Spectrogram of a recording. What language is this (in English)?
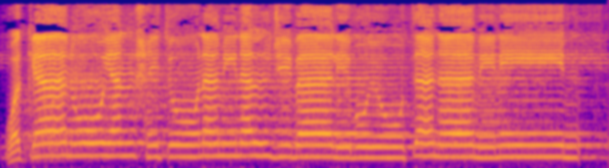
Arabic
